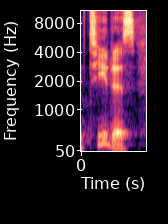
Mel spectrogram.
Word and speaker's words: Tidus: But if you actually listen to interviews with the creators of Final Fantasy, they call him Tidus, which I absolutely hate.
